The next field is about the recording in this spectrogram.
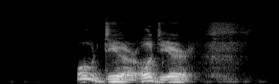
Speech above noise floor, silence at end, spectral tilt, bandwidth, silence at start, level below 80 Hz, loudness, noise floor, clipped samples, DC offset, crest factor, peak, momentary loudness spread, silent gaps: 34 dB; 0.65 s; -9 dB/octave; 7.6 kHz; 0.75 s; -58 dBFS; -16 LUFS; -50 dBFS; under 0.1%; under 0.1%; 16 dB; -2 dBFS; 10 LU; none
